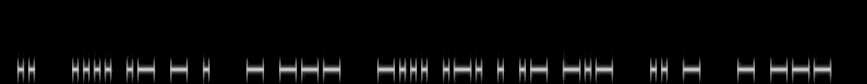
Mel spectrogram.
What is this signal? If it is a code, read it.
Morse code, heard as a keyed tone, about 22 wpm, 700 Hz. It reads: I HATE TO BREAK IT TO
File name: practice / 22wpm / Sets of 8 Words - 22wpm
